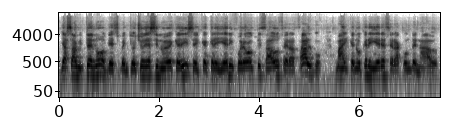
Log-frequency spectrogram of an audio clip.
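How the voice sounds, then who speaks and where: Man teaching a Bible study, fairly high voice. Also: normal speed, hardly any pauses, no room sound. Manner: explanatory, many fillers and self-corrections. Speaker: church leader.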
